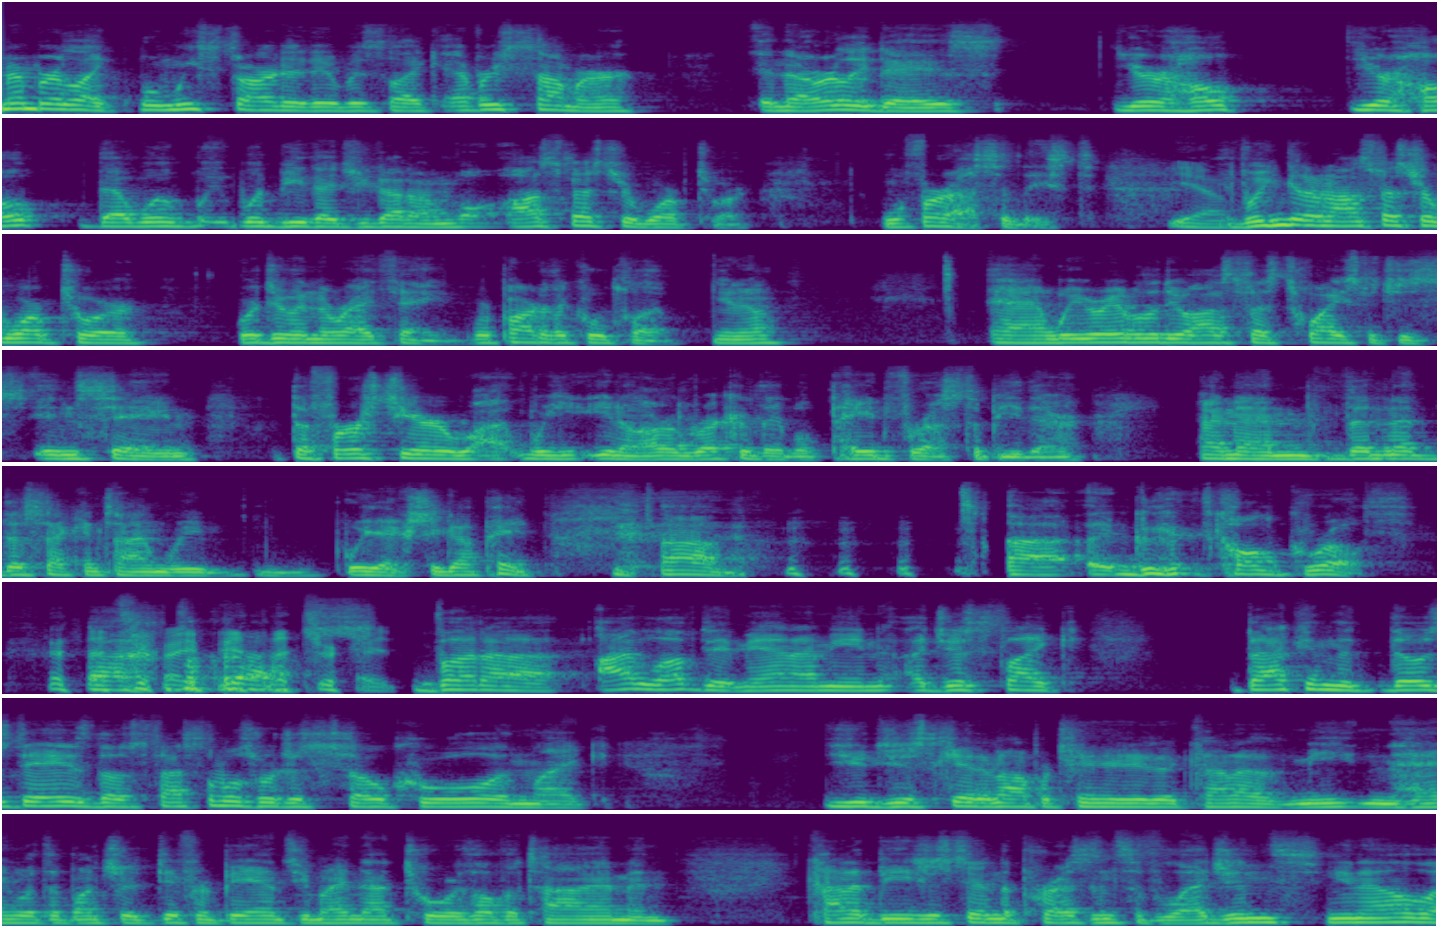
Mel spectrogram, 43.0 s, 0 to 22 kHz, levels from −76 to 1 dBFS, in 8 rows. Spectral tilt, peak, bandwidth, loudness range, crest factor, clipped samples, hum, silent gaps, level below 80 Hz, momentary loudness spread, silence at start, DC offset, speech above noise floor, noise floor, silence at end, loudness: -6 dB/octave; -4 dBFS; 12 kHz; 2 LU; 16 dB; under 0.1%; none; none; -62 dBFS; 9 LU; 0 s; under 0.1%; 36 dB; -55 dBFS; 0 s; -19 LUFS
